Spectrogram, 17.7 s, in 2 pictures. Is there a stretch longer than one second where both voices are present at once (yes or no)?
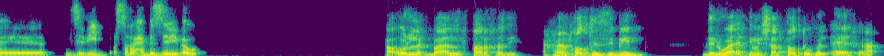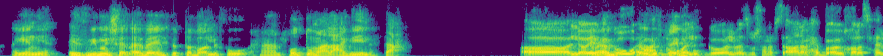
yes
